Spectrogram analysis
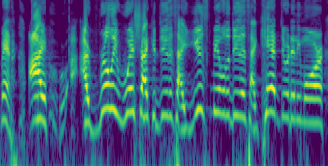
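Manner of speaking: lightly acted lament over lost ability; frustrated lament. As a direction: complain as if worn down by getting older. Voicing an aging person's frustrated lament.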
